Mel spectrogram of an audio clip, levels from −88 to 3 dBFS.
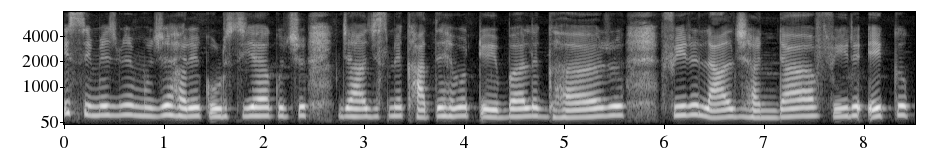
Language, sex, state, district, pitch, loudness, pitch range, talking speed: Hindi, female, Uttarakhand, Tehri Garhwal, 225 Hz, -16 LUFS, 210-245 Hz, 140 wpm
